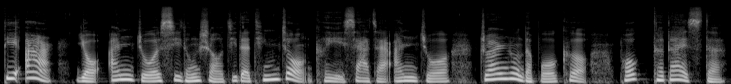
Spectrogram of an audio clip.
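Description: A woman's voice: low-pitched, big pitch swings, a little slow, hardly any pauses, mellow, no echo, muffled recording. A woman hosting a radio programme in casual talk, speaking through a face mask. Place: recording studio.

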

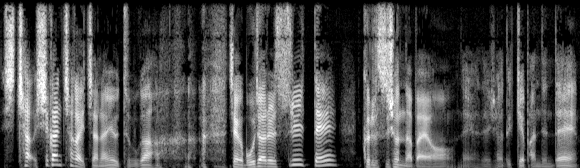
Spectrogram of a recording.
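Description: With wildly swooping pitch in a low voice, a pastor in his forties moves at a moderate pace with few pauses, recorded in studio quality and no echo. Hosting a live stream, he reads viewer comments aloud, chats casually, greets warmly, and chuckles often amid many fillers.

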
